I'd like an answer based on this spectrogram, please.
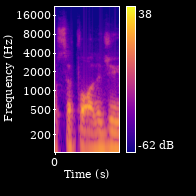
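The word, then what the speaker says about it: psephology: सो सेफोलॉजी इज A answer, P is silent.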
